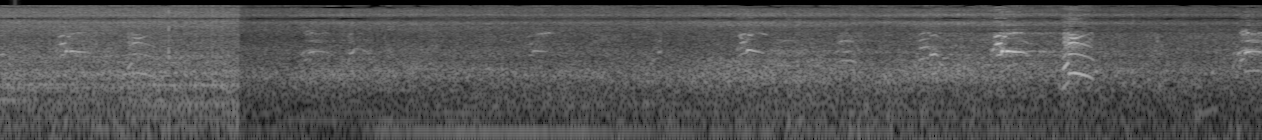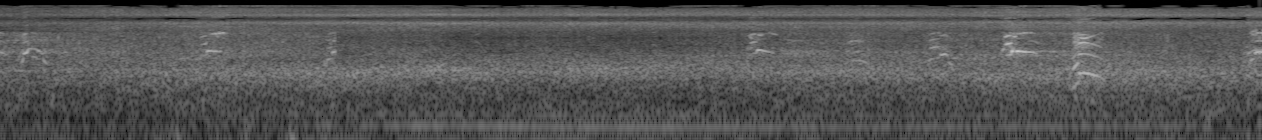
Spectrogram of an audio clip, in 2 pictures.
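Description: Seabirds calling on a rocky shore: short, repeated honking calls in small clusters, some sliding down in pitch, over a steady background hiss.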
